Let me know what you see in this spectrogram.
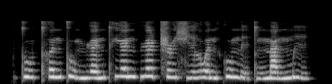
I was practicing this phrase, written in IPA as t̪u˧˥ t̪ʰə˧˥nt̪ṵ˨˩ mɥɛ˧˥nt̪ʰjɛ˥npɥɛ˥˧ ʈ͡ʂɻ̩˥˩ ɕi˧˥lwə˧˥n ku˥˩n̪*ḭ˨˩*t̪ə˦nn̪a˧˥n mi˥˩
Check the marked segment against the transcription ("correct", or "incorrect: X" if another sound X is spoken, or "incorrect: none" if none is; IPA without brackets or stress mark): correct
